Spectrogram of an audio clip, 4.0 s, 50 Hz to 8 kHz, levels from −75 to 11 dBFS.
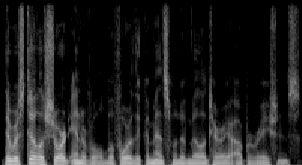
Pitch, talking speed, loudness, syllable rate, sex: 100 Hz, 180 wpm, -18 LUFS, 6.7 syllables/s, male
